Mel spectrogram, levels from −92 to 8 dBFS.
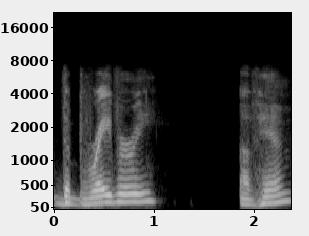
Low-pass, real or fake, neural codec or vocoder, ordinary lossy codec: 7.2 kHz; real; none; Opus, 32 kbps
